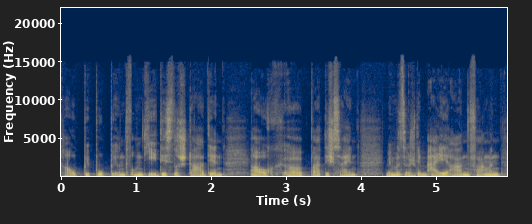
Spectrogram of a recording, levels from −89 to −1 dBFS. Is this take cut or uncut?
cut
